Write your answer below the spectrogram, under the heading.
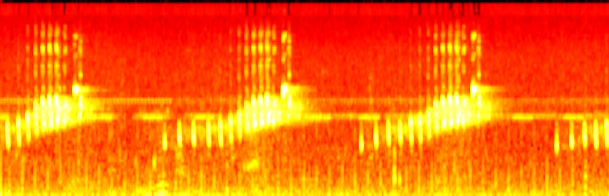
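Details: Buff-collared nightjar recorded at night in Southeast Arizona: three accelerating, stuttering phrases climbing to a sharp high note, repeating about every three seconds over a soft hiss of night insects.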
